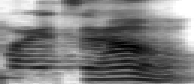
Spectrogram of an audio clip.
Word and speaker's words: Wiesel: Do you guys know how to pronounce that person's name? Wiesel, yes.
